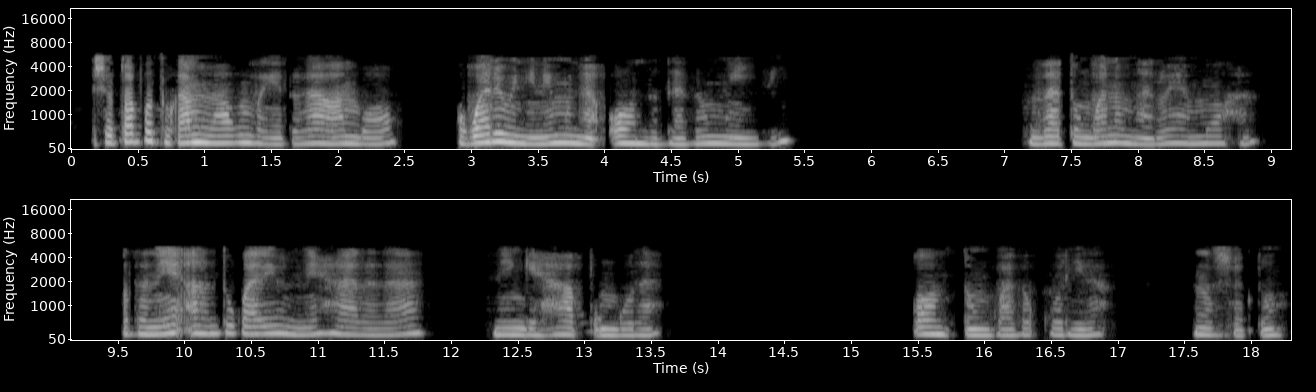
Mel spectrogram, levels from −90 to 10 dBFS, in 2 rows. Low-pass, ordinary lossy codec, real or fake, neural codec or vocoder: 5.4 kHz; AAC, 24 kbps; real; none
